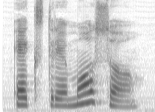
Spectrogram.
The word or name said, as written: extremoso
